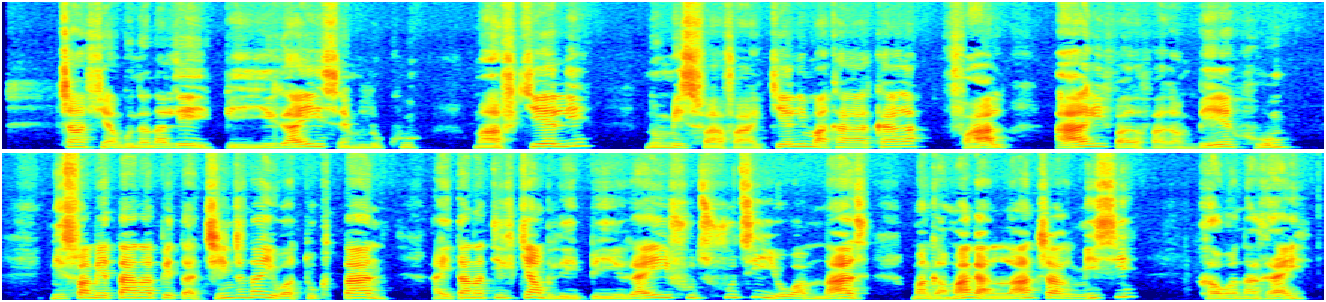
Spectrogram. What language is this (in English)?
Malagasy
